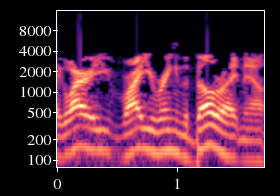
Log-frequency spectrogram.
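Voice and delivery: ordinary talk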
